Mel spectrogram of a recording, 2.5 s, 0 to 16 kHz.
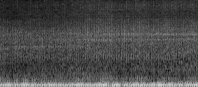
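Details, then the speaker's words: Suzuki Bandit 1200 four-cylinder motorcycle idling: deep, even burble with steady low pulse, no knocks or misses; clutch components audible inside, valves sound really healthy, carbs in good shape, quiet muffler. Normal idle. "You can hear all the clutch components and stuff making noise inside here. The valves sound really healthy."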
